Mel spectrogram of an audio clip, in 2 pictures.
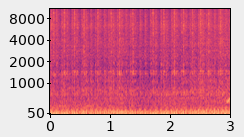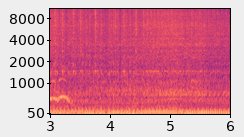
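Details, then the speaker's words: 1975 BMW R75/6 boxer, about 140,000 miles, off road over a year, on full choke in neutral: deep even low thump holding steady idle; clean first start in over a year. "so that's the first time it started in over a year"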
